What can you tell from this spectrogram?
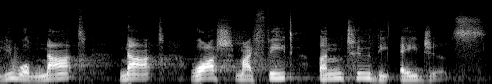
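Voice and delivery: each "not" set apart and stressed; slow, weighty refusal, stretching out "unto the ages"; emphatic double negative. Retold or imitated. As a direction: hammer "not, not", then draw out every word. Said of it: "as much negative emphasis as possible".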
